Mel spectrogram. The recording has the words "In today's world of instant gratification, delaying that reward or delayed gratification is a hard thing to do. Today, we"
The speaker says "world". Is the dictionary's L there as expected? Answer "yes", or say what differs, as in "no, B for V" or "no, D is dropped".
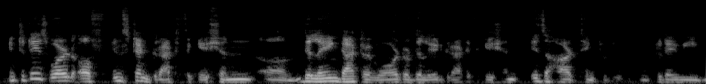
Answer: no, L is dropped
